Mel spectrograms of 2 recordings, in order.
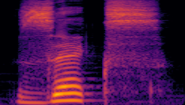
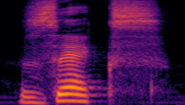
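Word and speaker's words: sechs: known as umlaut you will pick up the pronunciation with a few more words that we will come across in other videos sex once again Zechs we have already learned that whenever the letter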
